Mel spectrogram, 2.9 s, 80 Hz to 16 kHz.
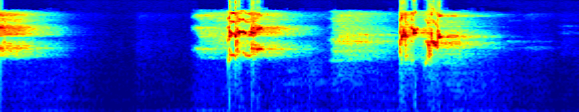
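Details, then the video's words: Lovebird sound meant to prompt other birds into singing: three harsh, high, buzzy squawks separated by short silences. "Burung Lovebird ll Pancingan Suara 5 detik Langsung Gacor"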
